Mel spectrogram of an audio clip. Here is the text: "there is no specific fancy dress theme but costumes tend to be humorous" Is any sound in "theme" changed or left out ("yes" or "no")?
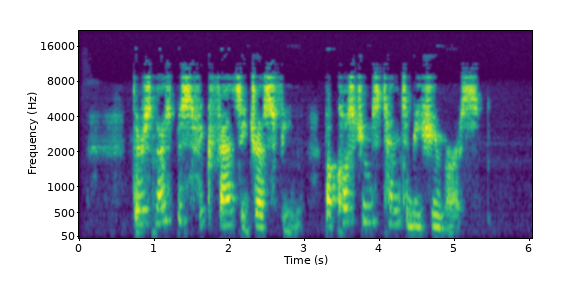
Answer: yes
